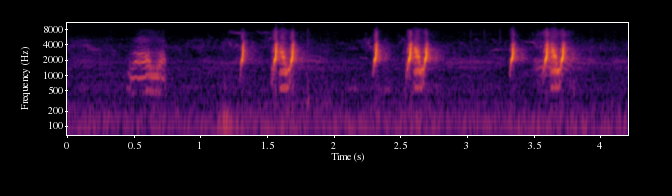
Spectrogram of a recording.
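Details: Quail calls used to lure quail for a morning hunt: one nasal note, then crisp, sharp notes in quick pairs and triplets, like whit wit-wit, repeated about once a second in quiet surroundings.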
